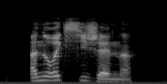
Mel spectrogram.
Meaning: anorexigenic
- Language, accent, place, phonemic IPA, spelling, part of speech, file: French, France, Lyon, /a.nɔ.ʁɛk.si.ʒɛn/, anorexigène, adjective, LL-Q150 (fra)-anorexigène.wav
